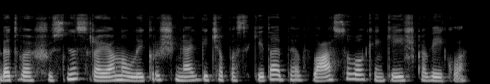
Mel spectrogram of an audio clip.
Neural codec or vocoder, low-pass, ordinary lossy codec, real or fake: none; 10.8 kHz; AAC, 64 kbps; real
